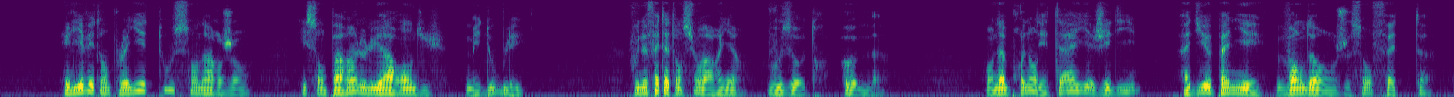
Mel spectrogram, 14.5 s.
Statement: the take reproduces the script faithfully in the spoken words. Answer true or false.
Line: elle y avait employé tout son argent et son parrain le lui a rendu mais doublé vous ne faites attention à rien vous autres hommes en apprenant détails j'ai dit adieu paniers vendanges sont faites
true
